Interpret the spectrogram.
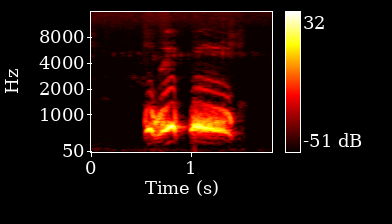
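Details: Spotted dove call used to lure wild doves, recorded without background noise: one clear two-part coo, a rising hollow note running straight into a longer, steady, slightly falling note, then silence.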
